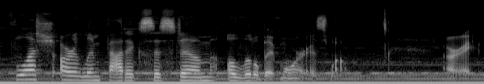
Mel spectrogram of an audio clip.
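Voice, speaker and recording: Over music in the background, a woman speaks very slowly in a very deep, low pitch with a calm, gentle tone. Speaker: fitness trainer and yoga teacher. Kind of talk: guided stretching class instruction. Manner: calm, gentle, instructional.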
